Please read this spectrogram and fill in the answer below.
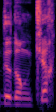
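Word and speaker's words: De Doncker: même quelque chose al je prononce comme ça parce que c'est une équipe belge et c'est Eric de donker qui revient donc et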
